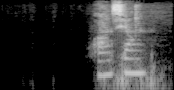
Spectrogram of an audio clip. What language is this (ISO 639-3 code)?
zho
